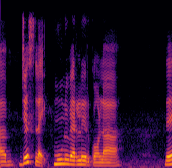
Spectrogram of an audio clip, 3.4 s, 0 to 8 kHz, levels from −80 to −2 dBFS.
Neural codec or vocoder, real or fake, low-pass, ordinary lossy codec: none; real; 7.2 kHz; none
